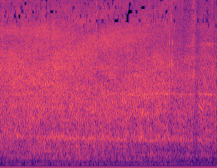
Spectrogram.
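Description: A vehicle passing on the highway: a steady rushing whoosh of tyres and wind that swells and then eases near the end.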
